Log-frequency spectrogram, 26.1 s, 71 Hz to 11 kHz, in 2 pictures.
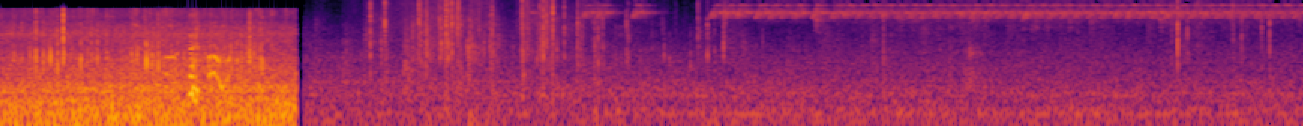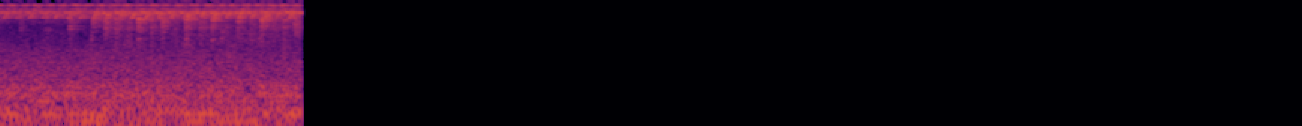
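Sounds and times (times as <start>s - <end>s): insects chirring: 5.2s - 16.0s.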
